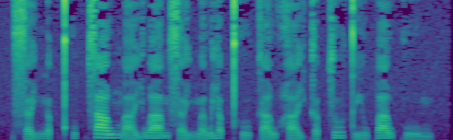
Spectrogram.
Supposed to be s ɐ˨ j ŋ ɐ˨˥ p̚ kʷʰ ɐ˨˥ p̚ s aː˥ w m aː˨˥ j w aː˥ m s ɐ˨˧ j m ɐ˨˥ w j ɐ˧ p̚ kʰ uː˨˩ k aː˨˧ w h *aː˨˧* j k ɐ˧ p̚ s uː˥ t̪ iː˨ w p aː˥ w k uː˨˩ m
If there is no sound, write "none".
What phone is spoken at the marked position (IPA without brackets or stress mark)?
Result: aː˨˥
